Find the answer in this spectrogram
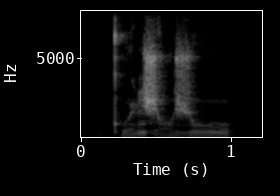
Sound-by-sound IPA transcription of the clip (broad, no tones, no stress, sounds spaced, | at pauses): kʷʼ ɛ̤ ɳ ʒ ɔ̤ ʒ u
